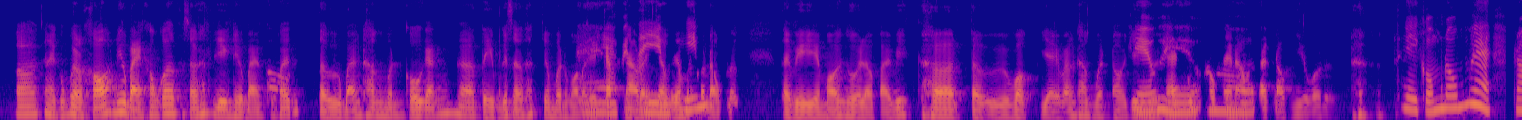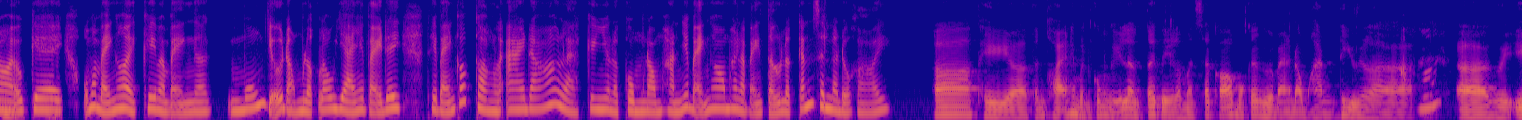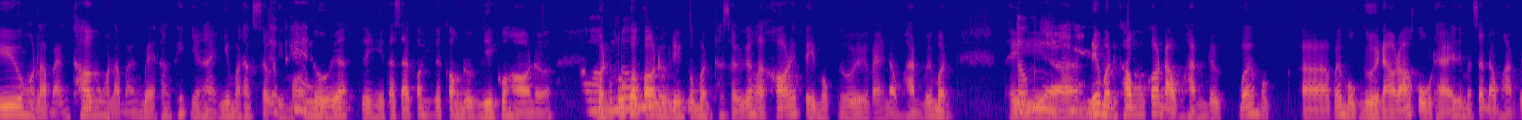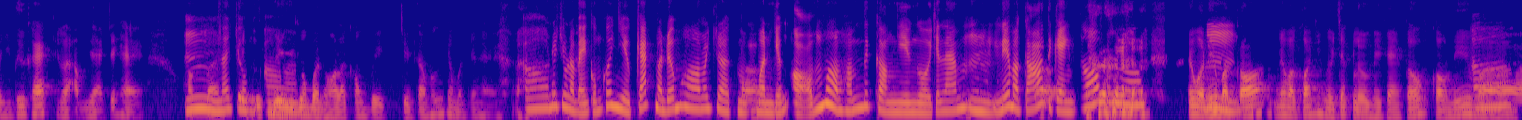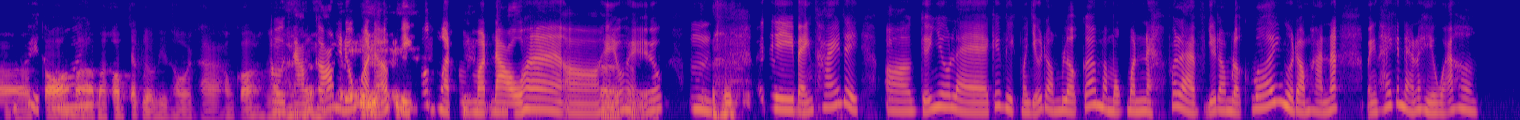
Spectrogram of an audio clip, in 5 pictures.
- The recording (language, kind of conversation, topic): Vietnamese, podcast, Làm sao để giữ động lực học tập lâu dài một cách thực tế?
- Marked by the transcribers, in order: static; distorted speech; other background noise; tapping; laughing while speaking: "ờ"; chuckle; chuckle; laugh; laugh; tsk; chuckle; other noise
